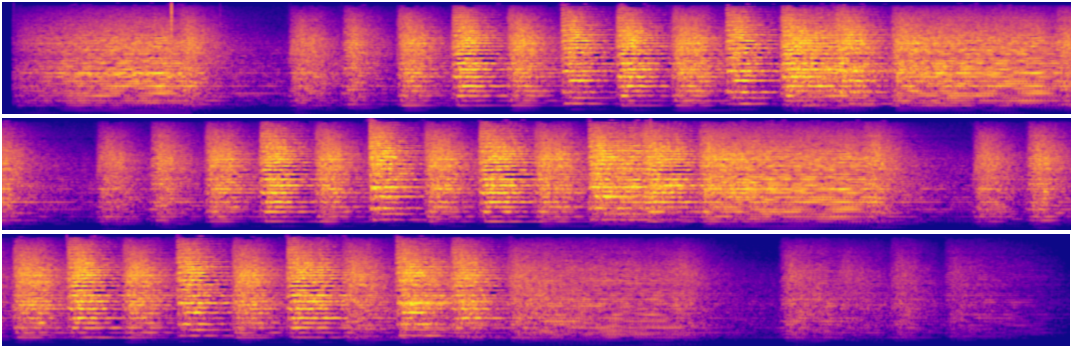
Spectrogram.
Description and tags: Horns that smack you in the face
Confident and Marching Horn Phrase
